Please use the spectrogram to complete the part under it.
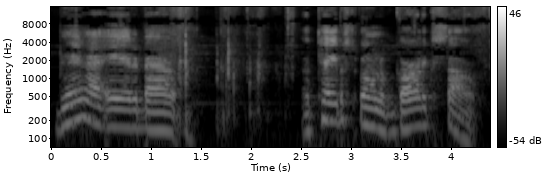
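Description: Slow, folksy woman cooking at home. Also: low voice, animated. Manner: folksy, chatty, says "okay" often. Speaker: cooking show host. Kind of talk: casual cooking demonstration. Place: home kitchen. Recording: noisy home kitchen recording.

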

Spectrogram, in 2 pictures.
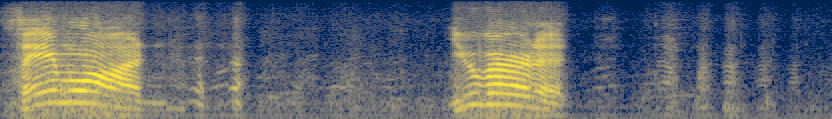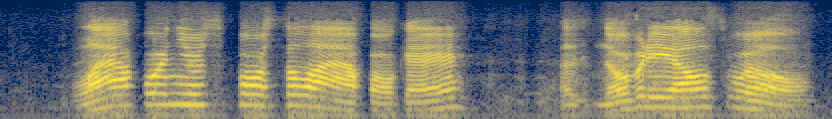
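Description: High, bright, hammy male show announcer. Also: expressive, slow pace, pauses often, dull audio, slight background noise. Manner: hammy, florid pirate-flavored patter. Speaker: water ski show announcer. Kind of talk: theatrical live show announcing.

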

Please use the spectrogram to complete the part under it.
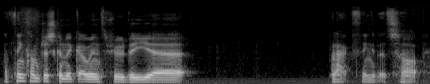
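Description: A middle-aged British man presents a repair vlog, thinking aloud and giving casual, explanatory commentary as he works hands-on at floor level in an indoor room with a wooden floor. His voice is lowish at a normal speed, with clear background noise and clicks in the recording.

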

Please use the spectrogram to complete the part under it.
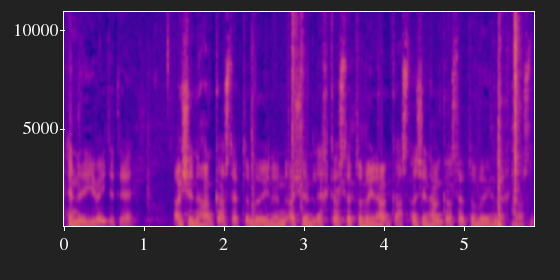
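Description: A camper-reviewing vlogger strolls through a motorhome at a product show, chatty and enthusiastic with a bit of grumbling. His voice is slightly high, very fast and warm. Noisy camera audio captures the casual walkthrough.

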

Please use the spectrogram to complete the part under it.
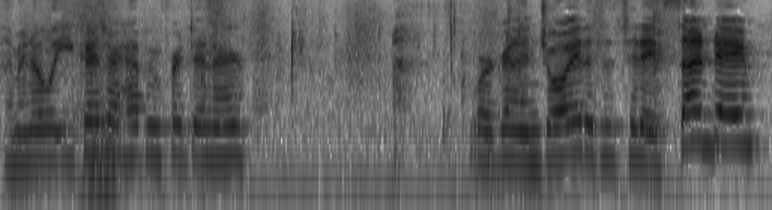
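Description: A woman's voice: medium pitch, a little fast, background noise. A young woman vlogging casually at a family dinner, giggly and switching between English and Spanish. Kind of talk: casual mukbang vlog chat.

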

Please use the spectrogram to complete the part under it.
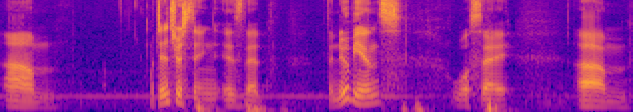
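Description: A man's voice: mid-range voice, expressive, slow. Man, conference lecturer, step-by-step explanations, frequent fillers, audience questions, faint hum behind. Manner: explains step by step, checks in with "right?" and "okay?". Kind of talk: academic conference talk.

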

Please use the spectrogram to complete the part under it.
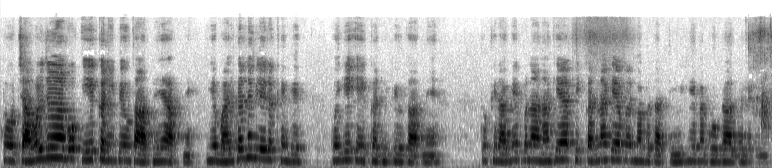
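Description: A woman's voice: on the low side, normal speed, a little mellow. A middle-aged woman hosting a home cooking demonstration from her kitchen, explaining each step in a homely way and adding blessings. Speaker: cooking channel host. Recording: echoey kitchen, faint clatter. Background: clinking pots and utensils.

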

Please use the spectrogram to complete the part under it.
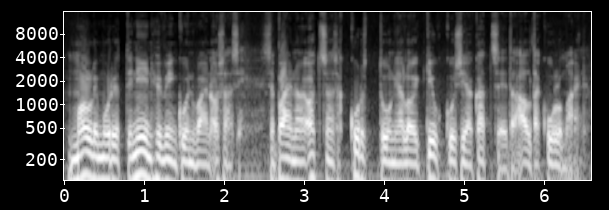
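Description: A man reading a children's story aloud in a calm, unhurried way. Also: low-pitched.

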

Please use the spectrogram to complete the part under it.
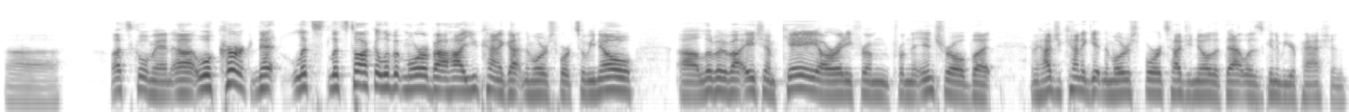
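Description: Bright-toned podcast host. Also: male voice, fairly high pitch, brisk, muffled recording. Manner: friendly, laughs easily, many fillers. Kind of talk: casual podcast interview.

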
